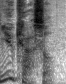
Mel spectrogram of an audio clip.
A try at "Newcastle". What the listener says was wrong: It's not even Newcastle, it's Newcastle. Newcastle, you put the weight on the castle. Newcastle, that's what they say in Newcastle.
